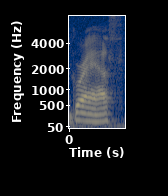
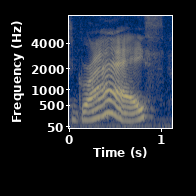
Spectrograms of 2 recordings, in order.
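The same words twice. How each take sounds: First: The vowel is short and plain. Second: The vowel is long and drawn out. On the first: This is the ordinary way to say it. "which is grass" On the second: This is how a relative with a slow Southern accent says it. "my cousin still says grass ... she just drags out"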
